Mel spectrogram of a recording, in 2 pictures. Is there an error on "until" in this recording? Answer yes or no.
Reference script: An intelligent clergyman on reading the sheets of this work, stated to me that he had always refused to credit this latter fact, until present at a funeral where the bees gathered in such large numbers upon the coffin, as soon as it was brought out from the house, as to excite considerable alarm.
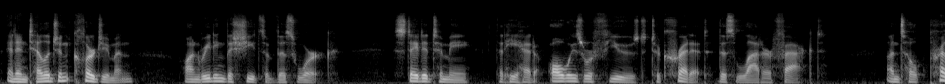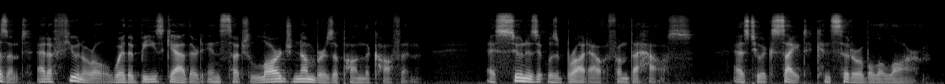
no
